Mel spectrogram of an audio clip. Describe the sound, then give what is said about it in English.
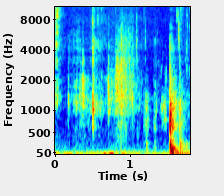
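Someone takes a sip of a drink: quiet handling noises and a small click, then a brief, louder slurping gulp near the end, with no talking. “Let me take a sip.”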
